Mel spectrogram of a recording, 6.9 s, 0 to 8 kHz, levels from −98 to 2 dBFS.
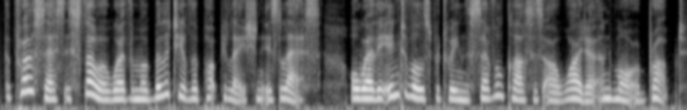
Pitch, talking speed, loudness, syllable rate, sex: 220 Hz, 220 wpm, -19 LUFS, 6.8 syllables/s, female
